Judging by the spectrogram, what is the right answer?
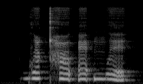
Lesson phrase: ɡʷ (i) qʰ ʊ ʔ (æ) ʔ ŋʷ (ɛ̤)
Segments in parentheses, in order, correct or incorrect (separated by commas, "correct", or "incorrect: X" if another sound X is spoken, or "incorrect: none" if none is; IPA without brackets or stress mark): correct, correct, incorrect: ɛ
